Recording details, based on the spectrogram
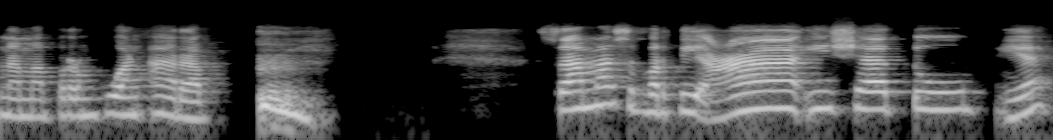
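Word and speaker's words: عائشة: Sama seperti Aisyatu, ya, kita bilangnya bukan Aisyatun, tetapi Aisyatu, ya, Fatimatu, Khadijatu, ya kan, dan lain sebagainya.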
